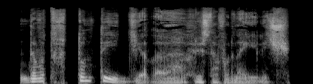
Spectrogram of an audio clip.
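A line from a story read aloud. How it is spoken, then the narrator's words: Quiet. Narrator (Russian): произнес он тихо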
